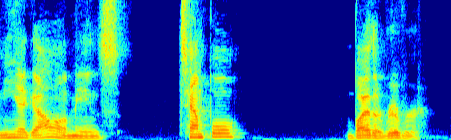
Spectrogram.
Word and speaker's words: Miyagawa: It's Miyagawa.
